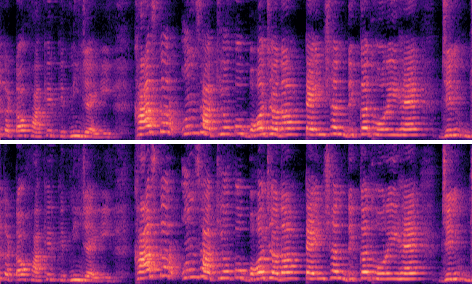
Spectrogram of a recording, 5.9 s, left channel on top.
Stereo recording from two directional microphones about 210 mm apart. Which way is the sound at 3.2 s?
Centre (ahead or behind).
